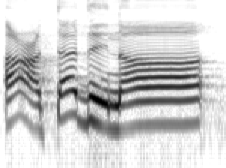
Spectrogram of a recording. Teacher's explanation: اعتدنا، حمزہ کو عین سے ملائیں گے، حمزہ اور عین کلیئر آواز آئے گی، اور تا کو دال سے ملائیں گے، دال کو ہلائیں گے، جی ہاں دال کو ہلائیں گے کیونکہ کلکلہ ہو رہا ہے۔ اعتدنا، ہل گیا نا، دیکھیں ہلنا یعنی کلکلہ کے معنی جنبش ہونا، حرکت ہونا۔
